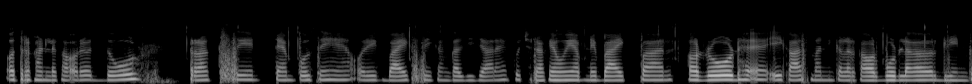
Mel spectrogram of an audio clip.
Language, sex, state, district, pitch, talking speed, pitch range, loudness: Hindi, female, Uttarakhand, Tehri Garhwal, 200 Hz, 260 wpm, 195-210 Hz, -30 LUFS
